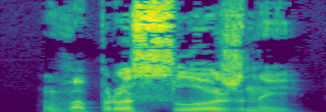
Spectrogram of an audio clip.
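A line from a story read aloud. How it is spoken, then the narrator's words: Snort. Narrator (Russian): хмыкнул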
